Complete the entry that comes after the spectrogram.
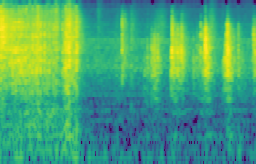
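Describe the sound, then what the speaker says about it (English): Tarot cards are shuffled in quick riffling bursts, a long rustle followed by several short crisp flutters, close and fairly loud. "How many more shuffles, Athena?"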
